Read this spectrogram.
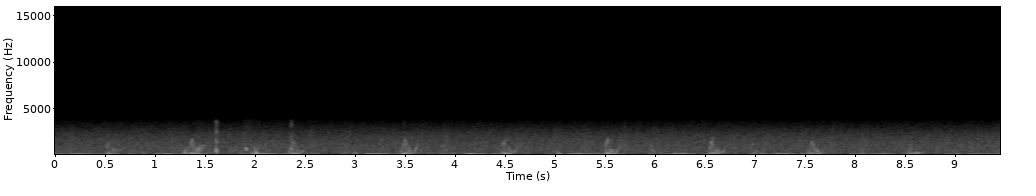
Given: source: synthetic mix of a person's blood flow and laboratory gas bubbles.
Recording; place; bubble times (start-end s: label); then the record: Doppler ultrasound of blood flow; precordium
1.28-1.49 s: bubbles
1.58-1.66 s: bubbles
1.88-2.06 s: bubbles
2.33-2.40 s: bubbles
From the record:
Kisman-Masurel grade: 213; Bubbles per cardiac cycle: several, 3 to 8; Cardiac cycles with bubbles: 1 to 10%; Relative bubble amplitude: loud (0.450 to 0.775); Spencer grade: 1 (occasional bubble signal discernible with the cardiac motion signal, with majority of cardiac periods free of bubbles); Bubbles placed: anywhere in the cardiac cycle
